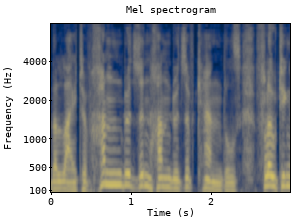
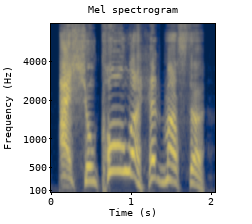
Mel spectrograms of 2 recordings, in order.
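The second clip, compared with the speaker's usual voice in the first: high, loud, outraged professor; furious teacher at full pitch; shouted threat; 12 semitones higher, 6 dB louder than usual. Acted. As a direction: shout a stern threat upward. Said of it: "shouted Professor McGonagall".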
